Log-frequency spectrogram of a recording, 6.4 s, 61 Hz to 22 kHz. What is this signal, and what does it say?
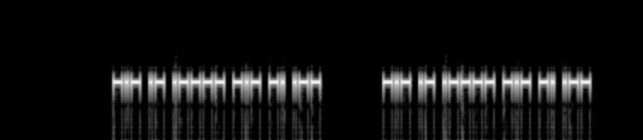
Morse code, heard as a keyed tone, about 40 wpm, 700 Hz. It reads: KA1KNW KA1KNW
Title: USA Call Signs - 6 Characters - Repeated 2x - 40wpm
